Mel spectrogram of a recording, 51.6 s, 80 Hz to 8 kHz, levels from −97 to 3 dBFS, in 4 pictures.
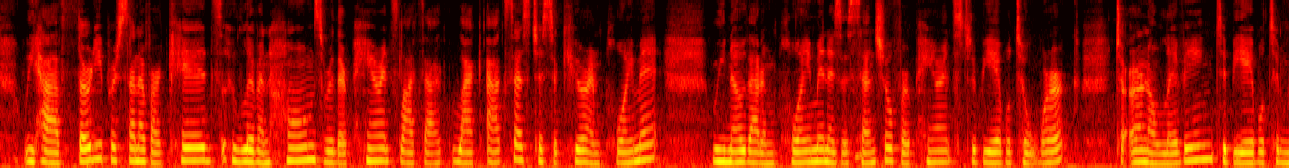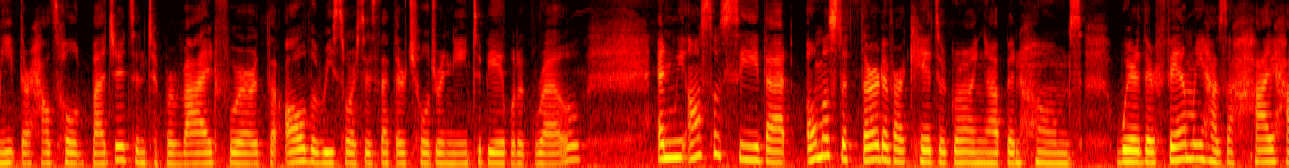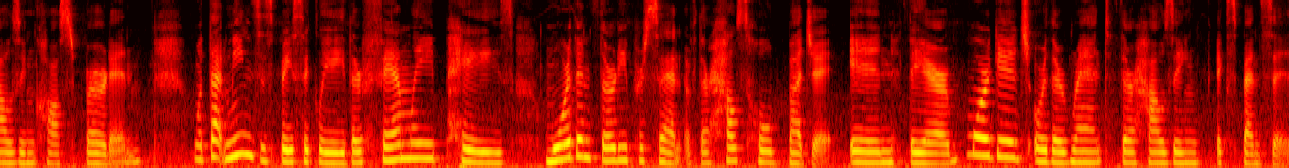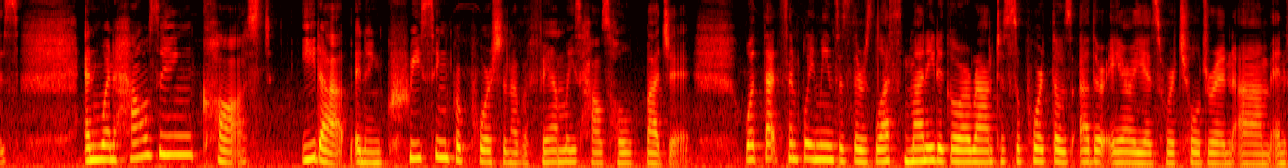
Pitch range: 180-215 Hz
